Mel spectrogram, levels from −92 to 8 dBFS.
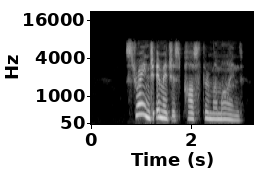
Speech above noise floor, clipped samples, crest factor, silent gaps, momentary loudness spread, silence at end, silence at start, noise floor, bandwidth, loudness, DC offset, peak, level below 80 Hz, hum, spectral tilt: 62 dB; under 0.1%; 18 dB; none; 13 LU; 0.25 s; 0.7 s; -82 dBFS; 7.6 kHz; -19 LUFS; under 0.1%; -2 dBFS; -66 dBFS; none; -4.5 dB/octave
